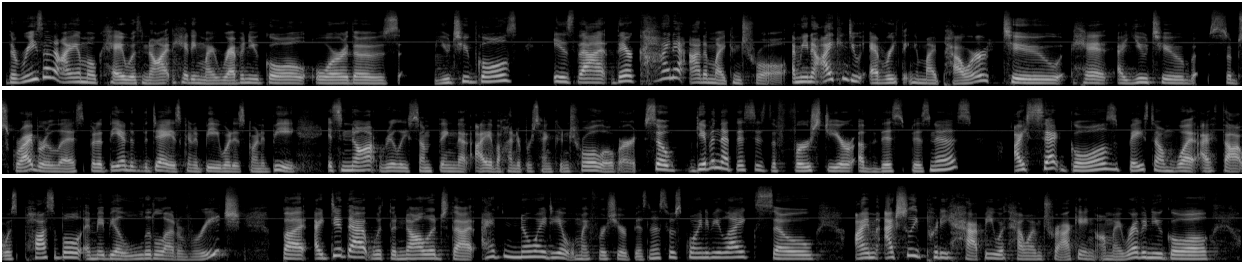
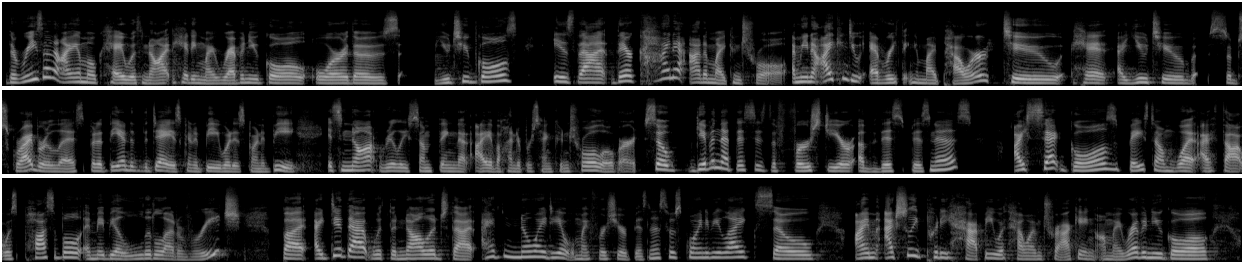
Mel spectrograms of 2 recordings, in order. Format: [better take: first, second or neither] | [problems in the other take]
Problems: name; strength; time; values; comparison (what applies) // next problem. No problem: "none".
second | high-pitched whine; faint; throughout; 3 kHz, 30 dB below the speech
